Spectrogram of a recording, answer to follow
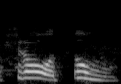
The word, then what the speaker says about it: श्रोतुं: जहां पर भी अनुस्वार दिख रहा है उसको म प्रोनाउंस करना है। श्रोतुम, सुहास्यम, घ्रातुम।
